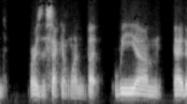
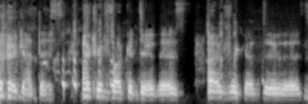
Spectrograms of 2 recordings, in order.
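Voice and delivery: put-on, slow, tearful words pushed out through crying; 4 semitones higher than usual. Recalling a run around the neighborhood, retelling own crying. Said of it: "like crying".

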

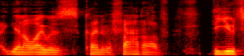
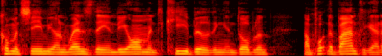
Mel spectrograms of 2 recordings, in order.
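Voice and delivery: ordinary talk, nothing marked

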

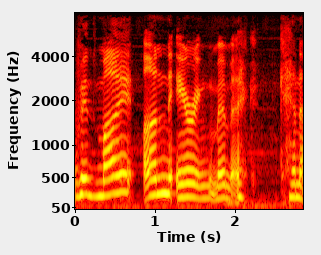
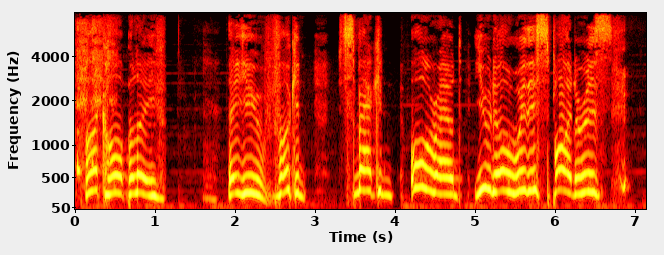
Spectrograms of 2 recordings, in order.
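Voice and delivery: put-on acted grandpa-like voice; 4 semitones higher, 5 dB louder than usual. In a role-play scene, discreetly mimicking Bash, in a grandpa-like voice. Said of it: "He sounds like a grandpa".

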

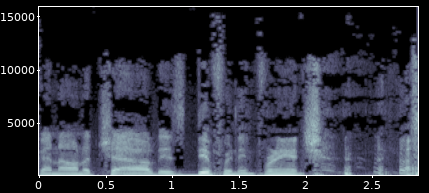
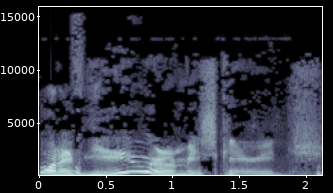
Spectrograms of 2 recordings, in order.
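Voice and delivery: put-on voice, slow and sing-song. Mocking another speaker's question by copying their voice: imitating another speaker's voice. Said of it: "don't do my voice".

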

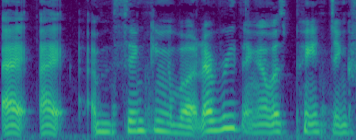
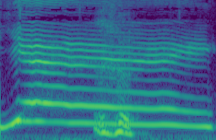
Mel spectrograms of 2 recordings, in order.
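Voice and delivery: put-on group of kids cheering, higher; 11 semitones higher, 4 dB louder than usual. Retelling a cartoon scene with a kids' gang vocals: imitating kids' gang vocals. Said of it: "a kid's gang vocals".

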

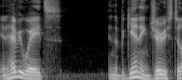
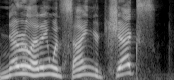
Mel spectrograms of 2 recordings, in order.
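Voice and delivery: put-on, very high, shrill, all-out screaming; 11 semitones higher, 5 dB louder than usual. Retelling a scene about a bankruptcy, imitating someone screaming. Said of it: "And he's just screaming".

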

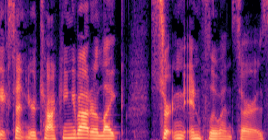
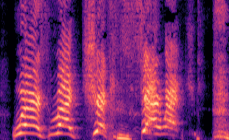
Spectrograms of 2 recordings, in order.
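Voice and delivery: mock very high, drawn-out angry screaming yell; 14 semitones higher than usual. Imitating Amy Carlson screaming at her cult followers: angry Amy Carlson impression, yelled. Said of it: "this is my impression of Amy Carlson when she's hungry".

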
